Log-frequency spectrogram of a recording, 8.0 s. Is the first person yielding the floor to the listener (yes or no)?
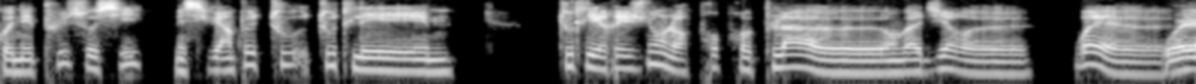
yes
